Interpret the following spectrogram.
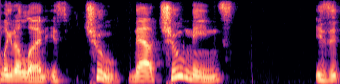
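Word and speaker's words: ĉu: or no question and that word is Chu and it's spelled c with a little hat above it and U so CH and now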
